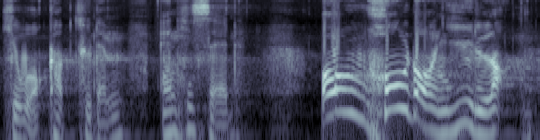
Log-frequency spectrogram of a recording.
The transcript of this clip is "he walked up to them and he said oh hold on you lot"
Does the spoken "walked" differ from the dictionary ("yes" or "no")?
yes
